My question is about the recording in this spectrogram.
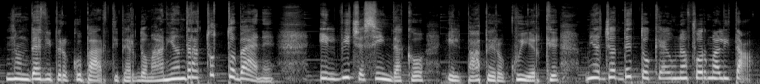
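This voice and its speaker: A woman voicing a young female owl who is cheerful and caring, talking in a bright, reassuring way. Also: on the high side, lively intonation, normal speed, soft background music. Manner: bright, reassuring, a little anxious underneath.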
